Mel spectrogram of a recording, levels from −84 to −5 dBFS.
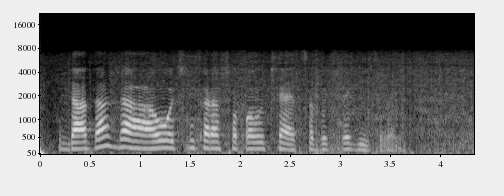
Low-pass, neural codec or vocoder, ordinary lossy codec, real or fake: none; codec, 16 kHz, 8 kbps, FreqCodec, smaller model; none; fake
